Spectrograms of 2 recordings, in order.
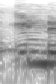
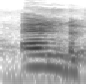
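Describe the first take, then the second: First: 'इंड' with a short i, like 'ind'; wrong 'i' vowel. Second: 'एंड' with an open e, like 'end'; correct 'e' vowel. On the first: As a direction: misread the word as 'इंड', opening on i. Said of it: "इसको इंड नहीं पढ़ते". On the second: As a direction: read the word as 'एंड', opening on e. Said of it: "इसको एंड पढ़ते हैं". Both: Shown as a demonstration.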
